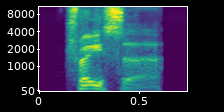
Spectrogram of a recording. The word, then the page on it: tracer: British English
